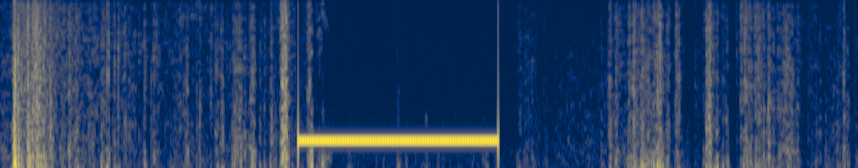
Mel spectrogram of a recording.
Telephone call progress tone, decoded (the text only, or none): ringback tone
